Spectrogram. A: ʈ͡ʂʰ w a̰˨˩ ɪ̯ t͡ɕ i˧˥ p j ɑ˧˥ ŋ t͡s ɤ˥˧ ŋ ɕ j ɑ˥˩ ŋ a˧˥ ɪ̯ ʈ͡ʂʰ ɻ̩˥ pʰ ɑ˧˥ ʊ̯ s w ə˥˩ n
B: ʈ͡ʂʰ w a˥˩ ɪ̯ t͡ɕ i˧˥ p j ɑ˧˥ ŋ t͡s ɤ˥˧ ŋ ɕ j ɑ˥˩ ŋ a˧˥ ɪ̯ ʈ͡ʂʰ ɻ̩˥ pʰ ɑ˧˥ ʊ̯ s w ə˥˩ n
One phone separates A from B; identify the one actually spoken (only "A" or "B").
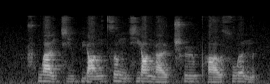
B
